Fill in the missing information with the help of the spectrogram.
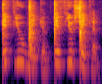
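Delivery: loud forte chant. Shown as a demonstration. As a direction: really project it. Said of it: "That's louder".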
